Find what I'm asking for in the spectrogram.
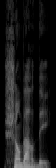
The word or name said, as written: chambarder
